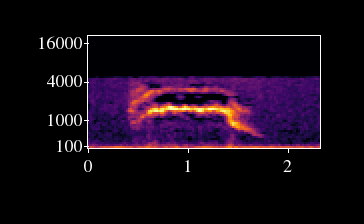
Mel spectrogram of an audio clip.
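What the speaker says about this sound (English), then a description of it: "Scream like you were being murdered." A single drawn-out scream, rising then holding a high wavering pitch before sliding down, about a second long, heard alone over a low steady hum in an indoor setting.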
